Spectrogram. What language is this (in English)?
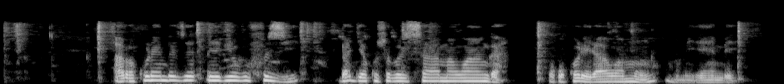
Ganda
